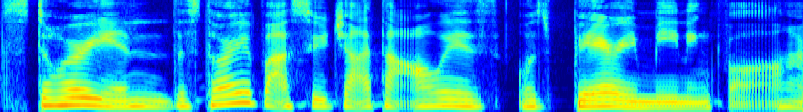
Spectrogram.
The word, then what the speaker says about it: Sujata: important part of the story of the Buddha, Sujata. Am I pronouncing that Mhm.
